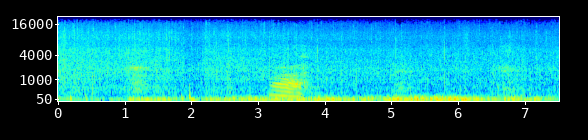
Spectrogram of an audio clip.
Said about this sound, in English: Oh my God, it's absolutely pouring.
